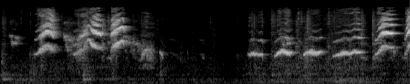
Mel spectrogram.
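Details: Male cockatiel singing to encourage a female to mate. Scratchy warbled notes come first, then after a pause a string of clear, evenly spaced whistles, one ending in a high sharp note.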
